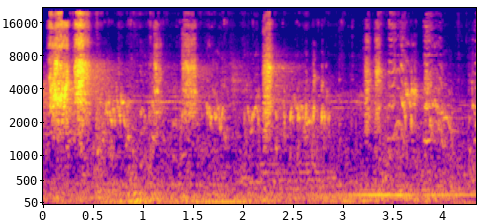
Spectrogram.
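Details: Caged budgie colony: a loud squawky chirp opens, followed by softer scattered high twitters over a low steady hum.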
